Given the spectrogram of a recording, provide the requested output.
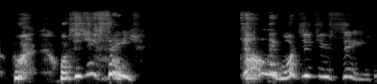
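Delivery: high, breathless panicked demand; panting, desperate. Acted. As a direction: gasp for air, then beg for an answer. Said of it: "panting, who's beating the man".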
